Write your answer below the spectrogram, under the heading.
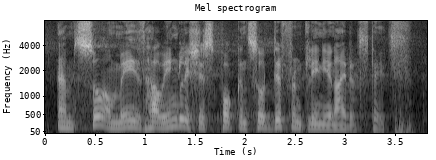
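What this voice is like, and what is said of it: Indian English accent. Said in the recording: “my Indian accent”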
